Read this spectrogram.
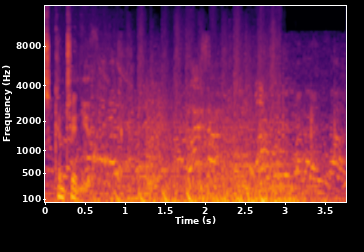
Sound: yelling

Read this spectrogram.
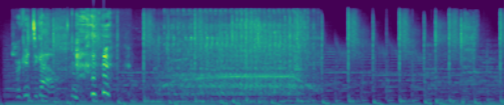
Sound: upbeat music; sewing machine humming

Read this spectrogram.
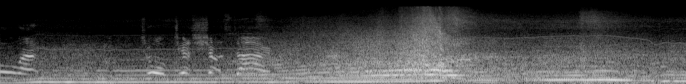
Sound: car engine roars

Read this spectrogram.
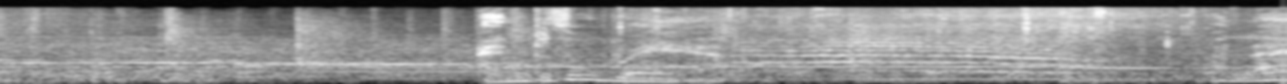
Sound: elephant trumpets

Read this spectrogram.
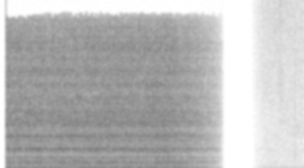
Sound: film whirrs

